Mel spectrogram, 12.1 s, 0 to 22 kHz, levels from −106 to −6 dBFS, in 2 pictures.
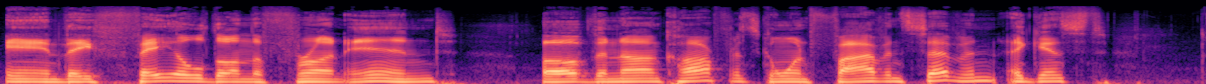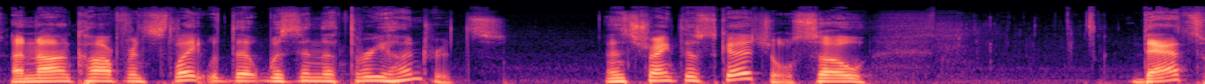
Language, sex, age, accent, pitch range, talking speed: English, male, 30-49, American, 115-155 Hz, 145 wpm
